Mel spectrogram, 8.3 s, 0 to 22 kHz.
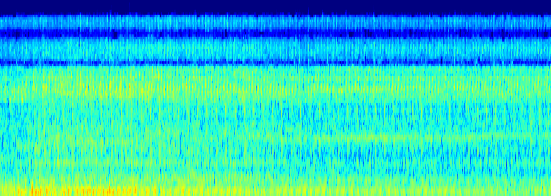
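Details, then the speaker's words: Car with lean-condition O2 sensor code, smoke from exhaust and bad smell; steady idle with fast light clatter about three or four per second; helper thinks cam components are noisy, earlier knock seems gone; abnormal engine noise at idle. "You know what? It almost sounds like your cam things are making noise."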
